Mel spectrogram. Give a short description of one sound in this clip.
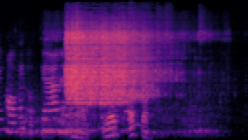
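Hands rustle and toss dry noodles in a metal pot.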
